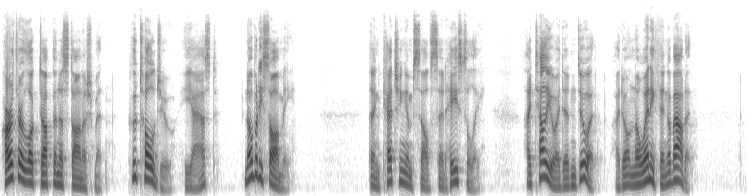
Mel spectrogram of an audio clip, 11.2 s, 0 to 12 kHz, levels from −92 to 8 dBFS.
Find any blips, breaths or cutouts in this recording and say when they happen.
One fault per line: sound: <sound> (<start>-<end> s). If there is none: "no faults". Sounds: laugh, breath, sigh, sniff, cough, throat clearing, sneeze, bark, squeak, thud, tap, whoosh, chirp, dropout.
no faults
